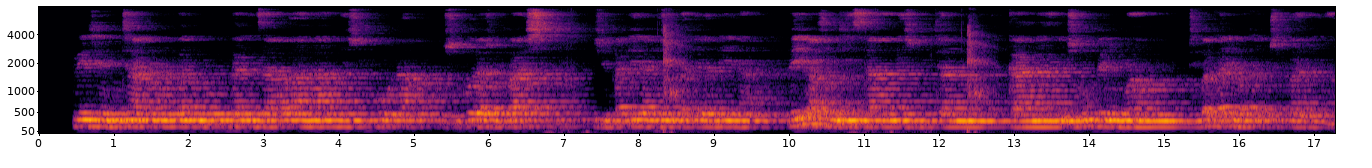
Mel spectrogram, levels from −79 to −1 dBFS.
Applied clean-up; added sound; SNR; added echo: none; Liquid; 20 dB; reverberation time 2.1 s.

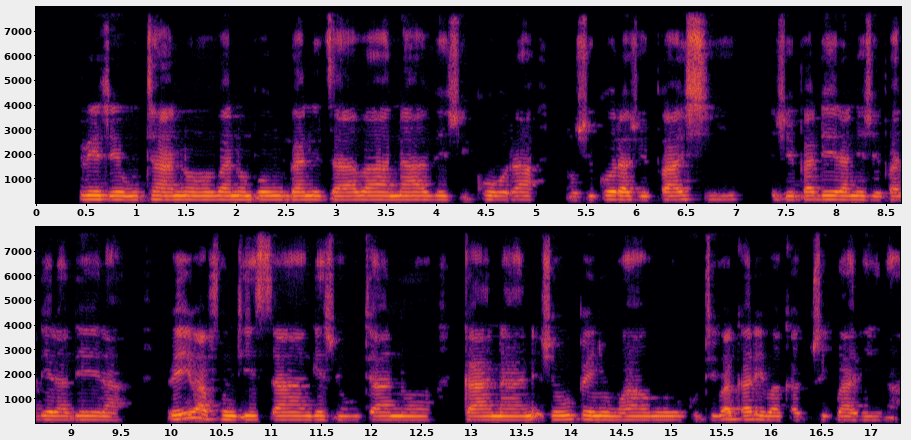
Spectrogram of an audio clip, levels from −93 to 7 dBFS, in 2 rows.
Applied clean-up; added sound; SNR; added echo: none; none; none; none.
